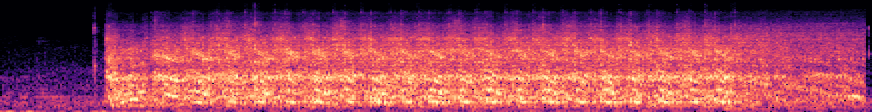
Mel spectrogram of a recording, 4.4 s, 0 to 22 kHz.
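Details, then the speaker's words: 1988 BMW E30 M3 left non-running nearly a decade; one cylinder lower compression. Catches and runs a few seconds with an uneven, lumpy pulse around three a second. Rough running; fuel pressure in doubt. "So, it it runs. It's not happy, but it runs."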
